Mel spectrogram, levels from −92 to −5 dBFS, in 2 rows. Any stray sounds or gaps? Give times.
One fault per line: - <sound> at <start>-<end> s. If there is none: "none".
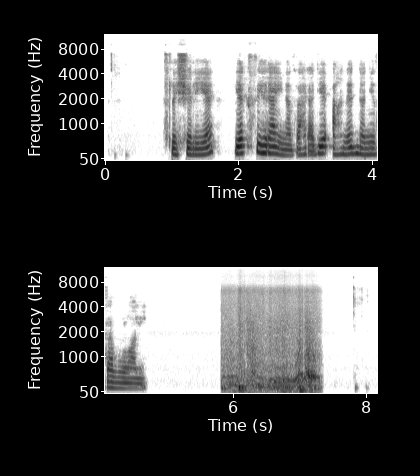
- whoosh at 5.8-7.4 s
